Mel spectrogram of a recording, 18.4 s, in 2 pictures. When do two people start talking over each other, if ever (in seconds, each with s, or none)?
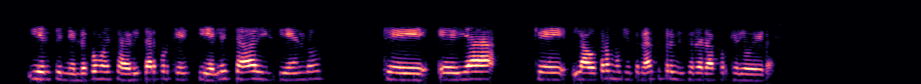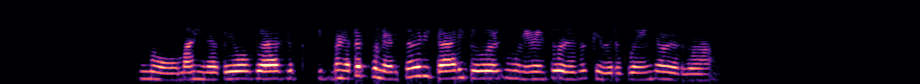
none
